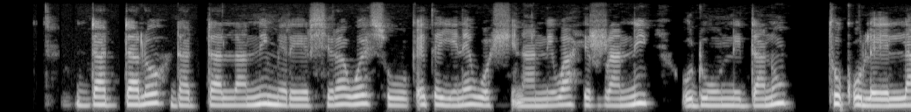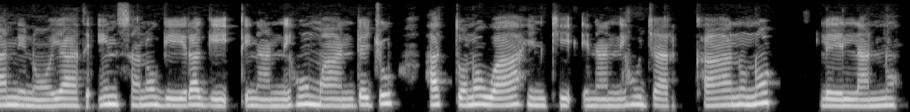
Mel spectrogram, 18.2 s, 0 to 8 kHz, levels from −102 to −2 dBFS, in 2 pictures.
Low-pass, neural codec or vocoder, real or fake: 7.2 kHz; none; real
